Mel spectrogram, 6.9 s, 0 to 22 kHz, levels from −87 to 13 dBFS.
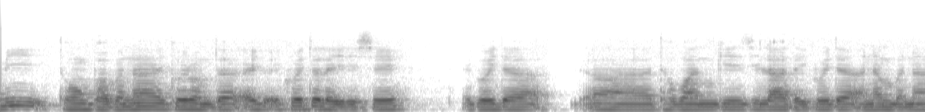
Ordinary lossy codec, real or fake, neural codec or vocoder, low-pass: none; real; none; 7.2 kHz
